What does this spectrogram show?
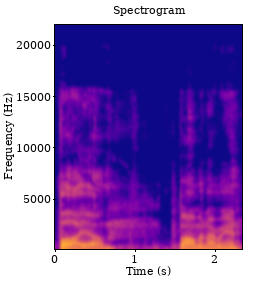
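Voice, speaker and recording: A man's voice: sits low, slow, a little mellow, soft background music. A young man calling into a political show, hesitant and stumbling over his words with casual slang. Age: young adult. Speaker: caller.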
